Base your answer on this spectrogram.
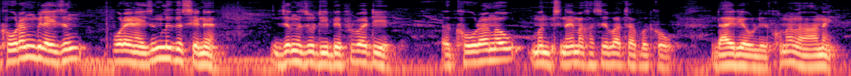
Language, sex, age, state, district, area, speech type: Bodo, male, 30-45, Assam, Baksa, urban, spontaneous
